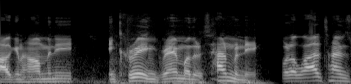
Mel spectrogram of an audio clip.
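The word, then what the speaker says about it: 할머니: In Korean "grandmother" is halmoni, but a lot of times when you're a little kid when you say it you can't pronounce the L.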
